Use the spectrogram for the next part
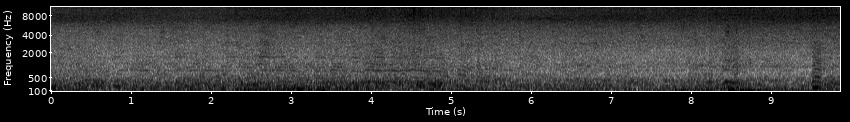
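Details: Low, rough buzzing of honeybees, steady and mostly deep, with a short louder burst as an insect flies close near the end and faint outdoor ambience.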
